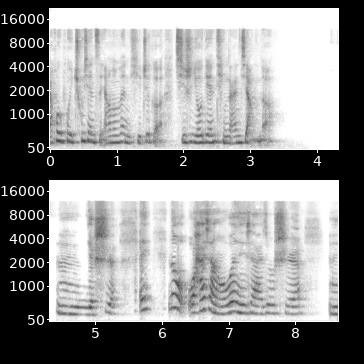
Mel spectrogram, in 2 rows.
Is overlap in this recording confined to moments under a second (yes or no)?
yes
